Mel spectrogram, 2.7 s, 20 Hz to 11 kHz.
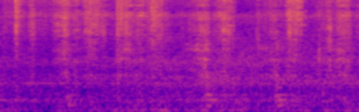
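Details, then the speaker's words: Turbocharger from a 24-valve Cummins diesel teardown, spun by hand: a continuous dry scraping rasp instead of a smooth whir, from a dry, worn shaft bearing; a second turbo sounds in better shape. "that bearing sounds super dry"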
